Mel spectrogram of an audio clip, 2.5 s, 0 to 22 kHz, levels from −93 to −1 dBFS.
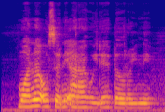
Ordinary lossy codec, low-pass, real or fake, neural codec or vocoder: none; 19.8 kHz; real; none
